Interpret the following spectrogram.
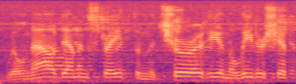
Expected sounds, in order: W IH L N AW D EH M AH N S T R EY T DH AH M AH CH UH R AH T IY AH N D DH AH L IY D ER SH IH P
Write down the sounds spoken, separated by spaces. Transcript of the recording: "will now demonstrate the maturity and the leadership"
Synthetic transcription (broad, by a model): W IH L N AW D EH M AH N S T R EY T DH AH M AH CH UH R AH T IY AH N DH AH L IY D ER SH IH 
